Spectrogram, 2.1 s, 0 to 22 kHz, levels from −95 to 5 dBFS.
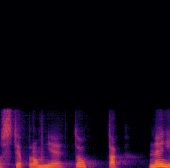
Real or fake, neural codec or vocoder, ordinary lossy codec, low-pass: fake; codec, 16 kHz, about 1 kbps, DyCAST, with the encoder's durations; none; none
